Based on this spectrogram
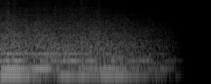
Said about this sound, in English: You're listening to ….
